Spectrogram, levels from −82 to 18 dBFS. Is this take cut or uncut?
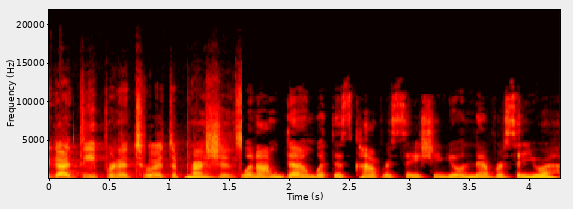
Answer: cut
